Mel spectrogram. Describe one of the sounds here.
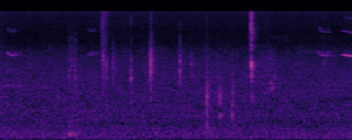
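A plastic jug knocks and clatters as it is handled.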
